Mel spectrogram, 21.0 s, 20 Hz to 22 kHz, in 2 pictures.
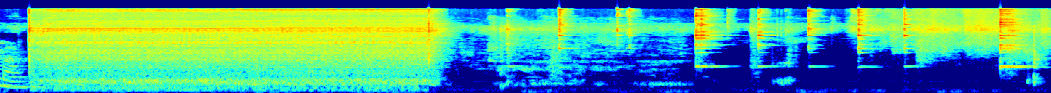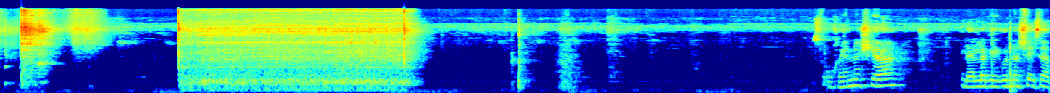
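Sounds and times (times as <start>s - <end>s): blender motor running: 0.3s - 4.6s, 12.3s - 14.8s
clinks against glass jar: 7.0s - 9.4s, 10.0s - 11.1s.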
